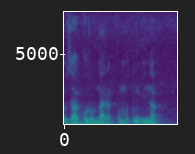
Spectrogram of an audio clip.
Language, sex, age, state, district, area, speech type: Manipuri, male, 30-45, Manipur, Bishnupur, rural, spontaneous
